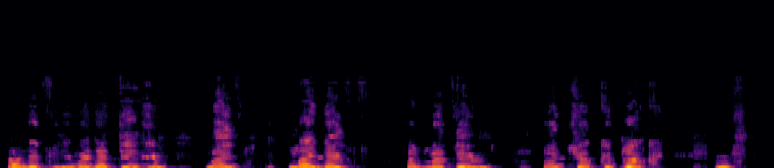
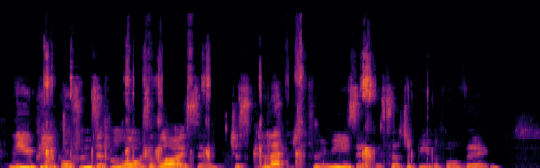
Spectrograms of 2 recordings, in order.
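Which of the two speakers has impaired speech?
The first: cerebral palsy; singing lessons developed singing voice.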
